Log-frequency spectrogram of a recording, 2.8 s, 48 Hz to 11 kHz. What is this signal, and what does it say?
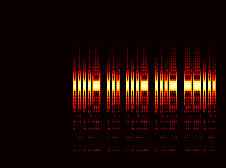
Morse code, heard as a keyed tone, about 41 wpm, 690 Hz. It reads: 4SVV7
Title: Code Groups - 5 Letter:Numbers - 40wpm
